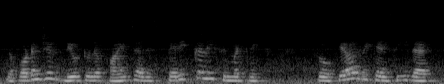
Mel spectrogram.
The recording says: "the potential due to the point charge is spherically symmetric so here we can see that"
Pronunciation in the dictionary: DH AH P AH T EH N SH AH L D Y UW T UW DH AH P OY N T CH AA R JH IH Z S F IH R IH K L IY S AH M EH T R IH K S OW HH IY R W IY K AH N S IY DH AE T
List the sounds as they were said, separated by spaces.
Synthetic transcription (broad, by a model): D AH P AH T EH N SH AH L D Y UW T UW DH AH P OY N T S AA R IH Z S P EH R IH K L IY S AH M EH T R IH K S OW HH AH R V IY K AH N S IY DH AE T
